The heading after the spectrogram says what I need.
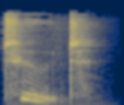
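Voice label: "toot", British English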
